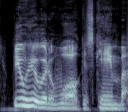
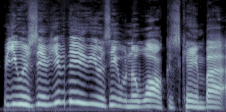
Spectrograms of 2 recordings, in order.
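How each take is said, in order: First: Higher put-on Shane voice, accent reined in; retry the Shane accent, less high-pitched; lightly voiced Shane. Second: High-pitched put-on accent for Shane; switched accent. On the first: Shane confronting Rick over Lori, milder accent. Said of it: "I don't know why he switched his accent". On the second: Shane confronting Rick over Lori, high put-on accent. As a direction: slip into another accent, pitched way up. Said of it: "switched his accent in the middle".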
